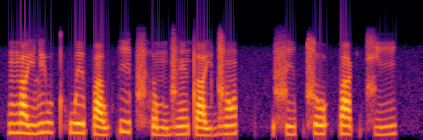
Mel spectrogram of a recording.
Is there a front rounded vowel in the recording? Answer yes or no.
no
